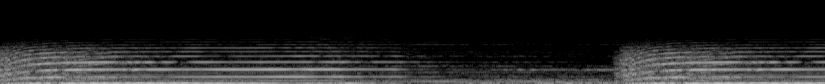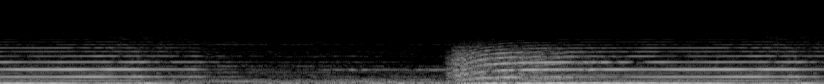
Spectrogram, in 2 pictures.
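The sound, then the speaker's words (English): Civil-defense-style warning siren from a horror film: three long, loud wails, each rising quickly to a steady held tone before dropping away, repeating at a regular pace. “What you just heard was, of course, the Purge siren.”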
